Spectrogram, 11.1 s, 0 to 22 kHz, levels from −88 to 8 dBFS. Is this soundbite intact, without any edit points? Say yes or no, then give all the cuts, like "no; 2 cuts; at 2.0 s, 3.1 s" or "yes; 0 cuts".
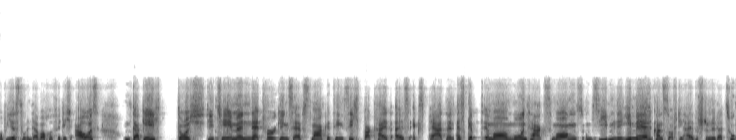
no; 2 cuts; at 6.8 s, 9.8 s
